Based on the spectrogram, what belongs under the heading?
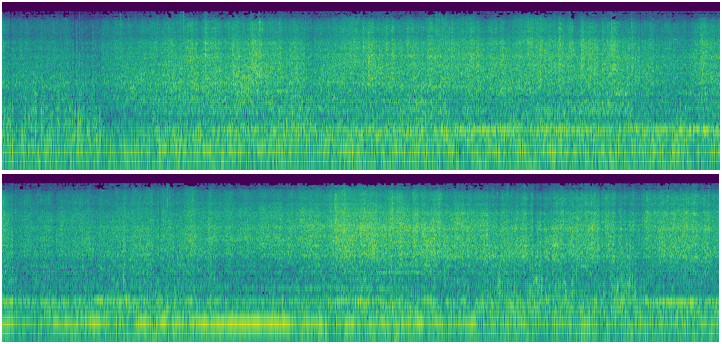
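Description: Freight train of tank cars and open hopper cars rolling past: steel wheels running on the rails, with a steady low hum under the rolling noise.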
